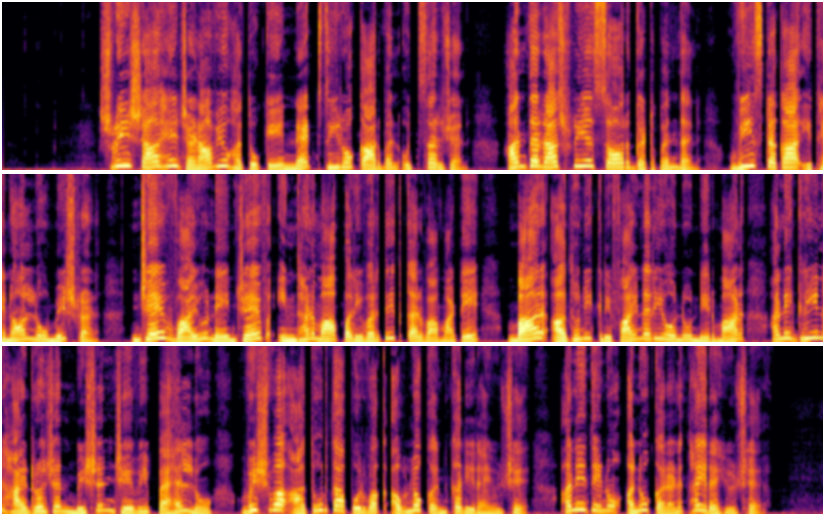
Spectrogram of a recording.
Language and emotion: Gujarati, neutral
